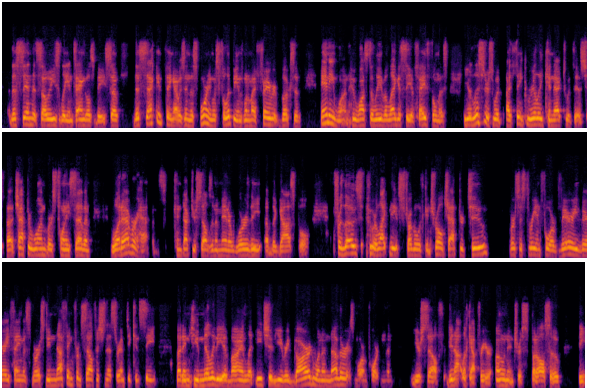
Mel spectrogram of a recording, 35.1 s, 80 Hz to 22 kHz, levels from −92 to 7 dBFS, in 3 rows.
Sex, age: male, 50-69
